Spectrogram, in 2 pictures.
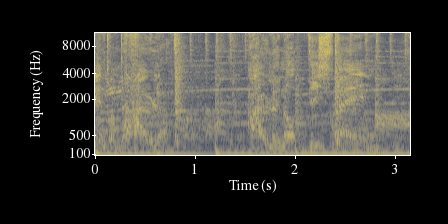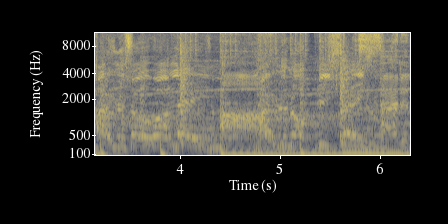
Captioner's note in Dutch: aah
